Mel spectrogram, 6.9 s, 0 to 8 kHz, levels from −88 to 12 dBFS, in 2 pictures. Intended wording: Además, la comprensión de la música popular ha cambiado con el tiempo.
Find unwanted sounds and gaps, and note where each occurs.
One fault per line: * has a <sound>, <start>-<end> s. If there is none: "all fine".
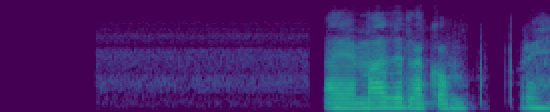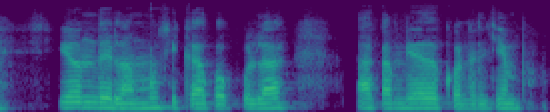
all fine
